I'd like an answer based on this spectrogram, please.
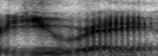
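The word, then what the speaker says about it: Ouray: where to visit and there's oo ray right next to it or you ray i think is how they say it o-u-r-a-y it's the alps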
